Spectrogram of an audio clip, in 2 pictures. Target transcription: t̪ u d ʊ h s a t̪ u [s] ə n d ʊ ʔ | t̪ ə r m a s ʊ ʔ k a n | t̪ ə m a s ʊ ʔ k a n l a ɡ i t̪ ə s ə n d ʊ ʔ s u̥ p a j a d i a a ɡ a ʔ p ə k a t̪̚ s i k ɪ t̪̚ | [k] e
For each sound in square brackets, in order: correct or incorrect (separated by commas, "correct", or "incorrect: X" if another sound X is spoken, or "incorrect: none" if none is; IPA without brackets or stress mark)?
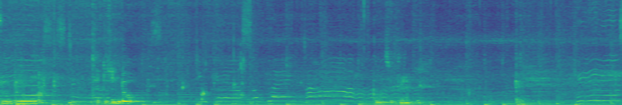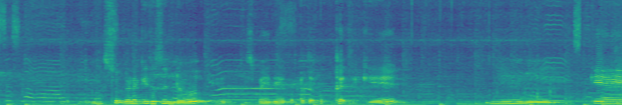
correct, correct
